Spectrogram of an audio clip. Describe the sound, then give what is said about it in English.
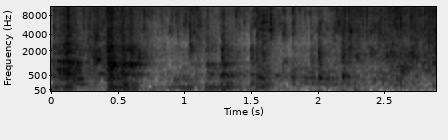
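A kitchen tap runs steadily for the whole stretch as parsley and dill are rinsed beneath it, the stream hissing and splashing unevenly with a brief heavier gush near the start. No one speaks. “Give those guys a rinse.”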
